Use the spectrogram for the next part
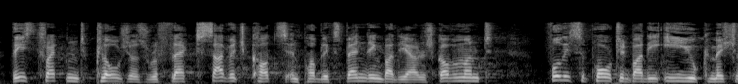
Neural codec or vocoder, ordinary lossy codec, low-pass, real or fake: codec, 16 kHz, 8 kbps, FreqCodec, larger model; none; 7.2 kHz; fake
